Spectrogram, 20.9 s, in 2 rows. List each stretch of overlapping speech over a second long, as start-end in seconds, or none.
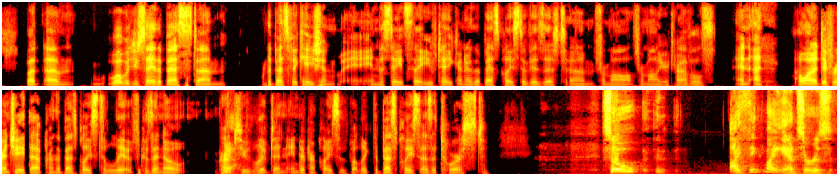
none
